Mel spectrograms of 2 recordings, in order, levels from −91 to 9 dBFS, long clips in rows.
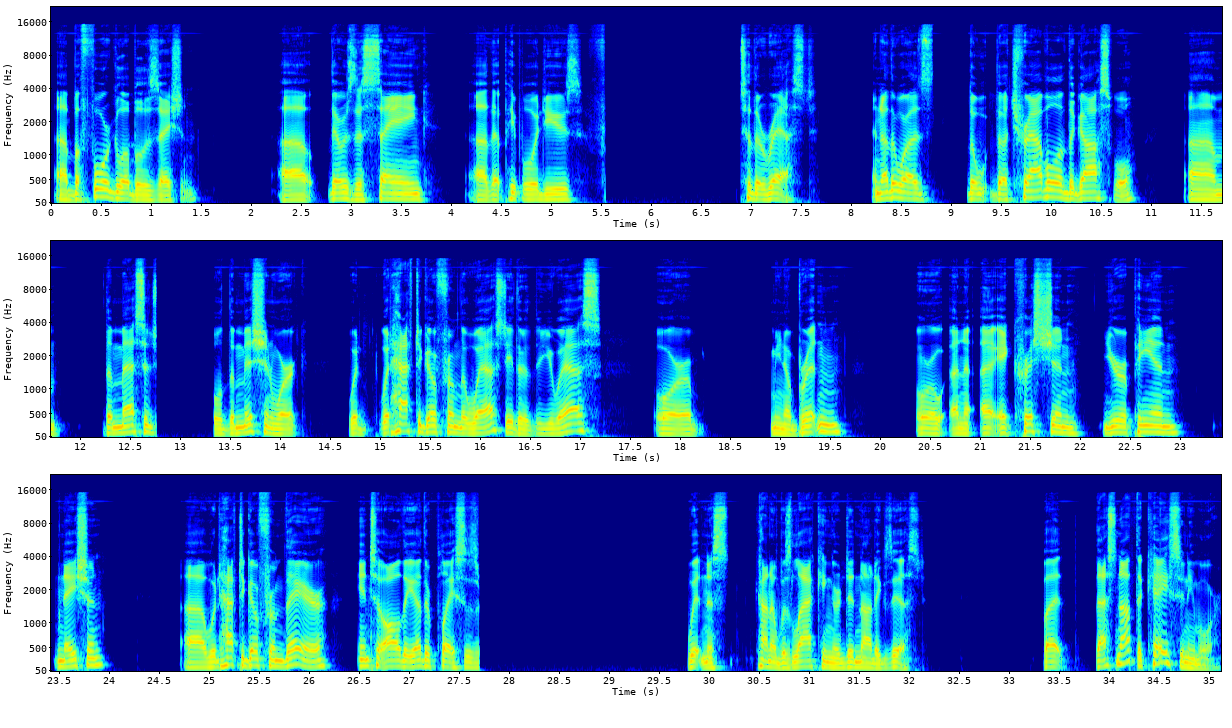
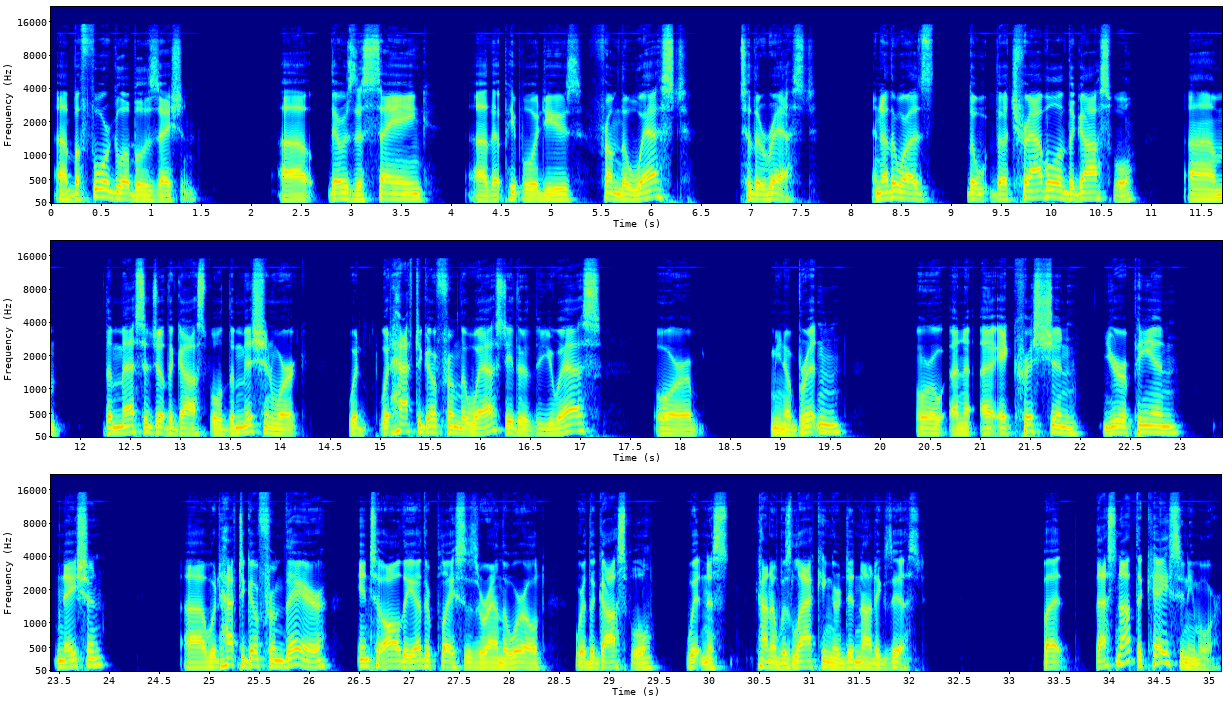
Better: second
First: audio cutting out; at 5.5 s for 1 s, at 13 s for 0.5 s and at 28 s for 2 s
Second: none

